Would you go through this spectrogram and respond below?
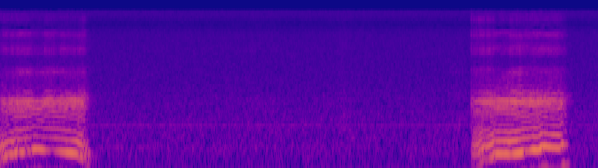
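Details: A Shih Tzu sleeping deeply after a belly tickle snores loudly with rumbling, buzzy breaths about six seconds apart.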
